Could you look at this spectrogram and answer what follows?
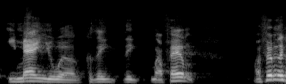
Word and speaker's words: Emmanuel: So you either say it the regular way, like Emmanuel, or you can say it like the Spanish way, or Manuel.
